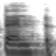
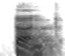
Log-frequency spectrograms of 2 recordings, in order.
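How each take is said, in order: First: The syllable has a full 'e' vowel. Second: The syllable has a reduced, weak vowel. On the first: The speaker calls it wrong. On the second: The speaker calls it right.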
